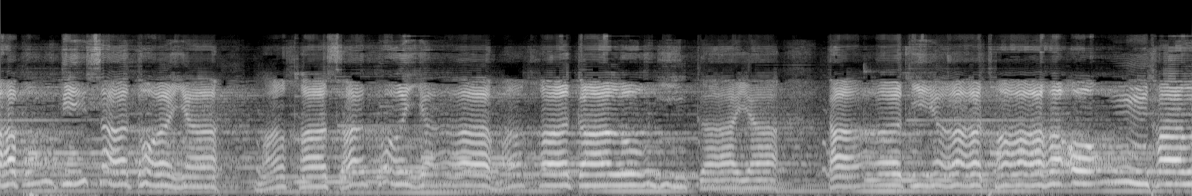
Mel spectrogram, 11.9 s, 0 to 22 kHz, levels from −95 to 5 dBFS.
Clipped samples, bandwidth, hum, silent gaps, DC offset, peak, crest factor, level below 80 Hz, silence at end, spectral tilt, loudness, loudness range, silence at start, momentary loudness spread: under 0.1%; 11 kHz; none; none; under 0.1%; 0 dBFS; 14 dB; -44 dBFS; 0 s; -4.5 dB/octave; -15 LUFS; 3 LU; 0 s; 10 LU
